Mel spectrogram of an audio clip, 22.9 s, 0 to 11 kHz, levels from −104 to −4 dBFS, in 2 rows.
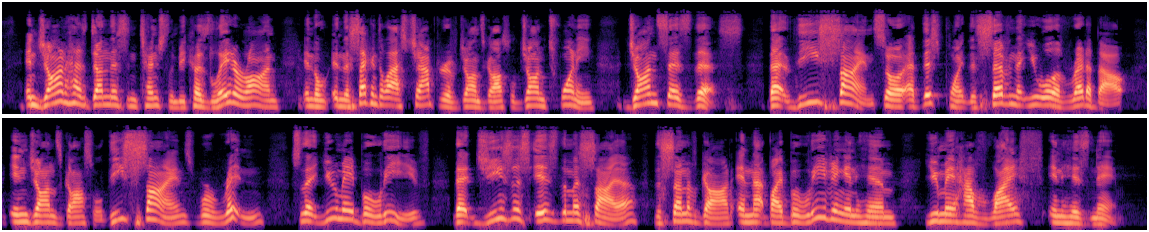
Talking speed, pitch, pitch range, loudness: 195 wpm, 165 Hz, 145-190 Hz, -24 LUFS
